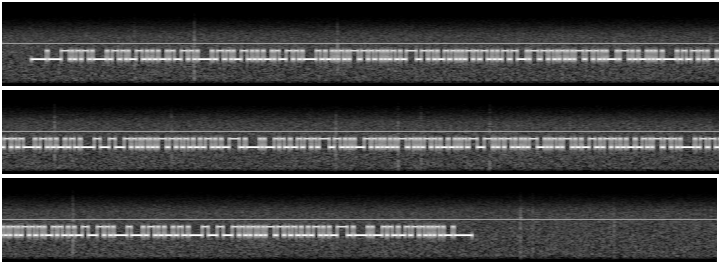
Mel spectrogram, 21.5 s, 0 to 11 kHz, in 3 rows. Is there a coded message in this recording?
Yes: RTTY (50 baud, 450 Hz shift) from 0.3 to 19.0 s, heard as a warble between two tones, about 1290 Hz centre, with static crashes and a steady whistle near 2050 Hz. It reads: AGN? AGN? PSE RPT UR NAME DE XE6W K VA2MM DE PA5XLU TNX FER QSO JOSE, 73 AND GL. VA2MM DE PA5XLU SK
